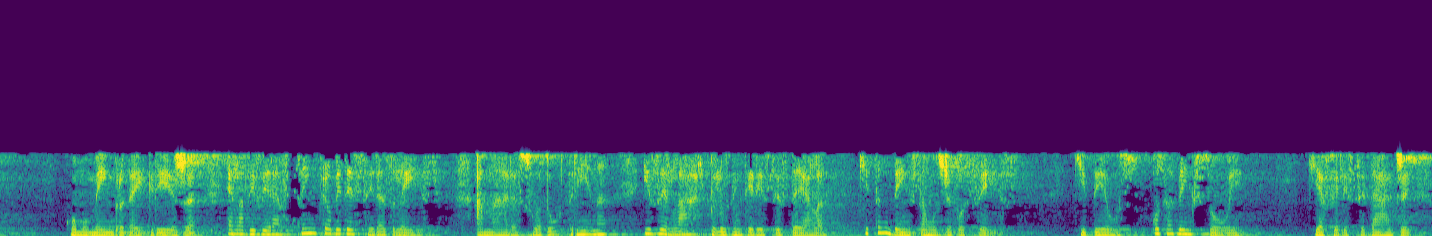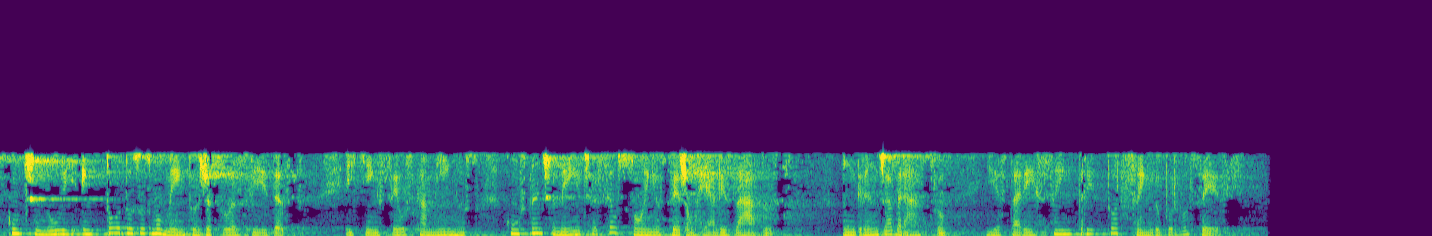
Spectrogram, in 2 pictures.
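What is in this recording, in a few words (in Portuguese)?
voz, Mensagem para Pais da Filha Batizada, female, Telemensagens; Telemensagens 2017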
